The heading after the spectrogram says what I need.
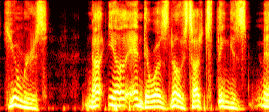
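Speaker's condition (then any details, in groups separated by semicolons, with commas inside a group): Spinocerebellar ataxia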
